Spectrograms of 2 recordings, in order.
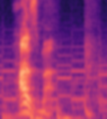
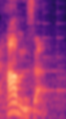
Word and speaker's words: Hamza: of our financial benefactor actor hazma sorry Hamza I keep saying it wrong and I do apologize it is a name and I should get it correct Hamza proved true to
